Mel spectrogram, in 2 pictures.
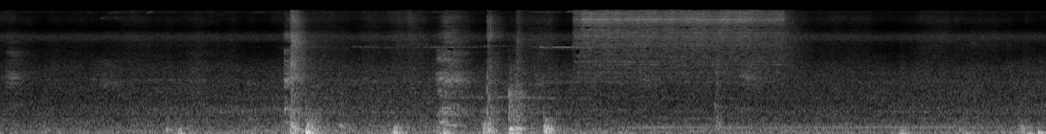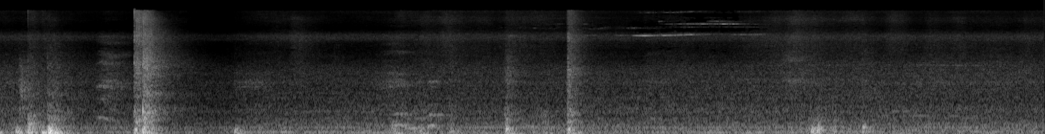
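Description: Dancers' bodies and feet knocking, thudding and sliding on a hard concrete floor as they fall and roll, in irregular strikes that come in clusters. A faint steady hum comes in about six seconds in and runs on underneath.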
